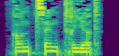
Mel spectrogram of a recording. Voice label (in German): "konzentriert", German; adjectives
